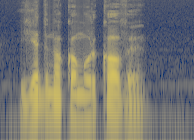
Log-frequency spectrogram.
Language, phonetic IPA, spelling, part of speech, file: Polish, [ˌjɛdnɔkɔ̃murˈkɔvɨ], jednokomórkowy, adjective, Pl-jednokomórkowy.ogg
